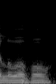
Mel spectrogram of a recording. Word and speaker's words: Louisville: So yesterday we played Louisville, and anybody who says Louisville, stop, or whatever all the other pronunciations. – Louisville. – Not Louisville. Louisville. As a person from the state of Kentucky, it's Louisville.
